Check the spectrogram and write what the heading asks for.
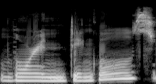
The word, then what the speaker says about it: Lauren Daigle: This newer periodical, the newest that's come out, they're talking about Lauren Daigle's new song.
